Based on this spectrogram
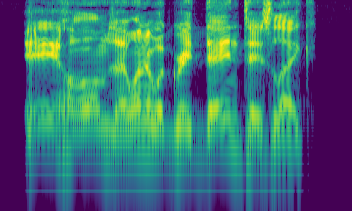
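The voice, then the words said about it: Imitates another person's voice. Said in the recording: “I think you got to work on your teach impression a little bit.”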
